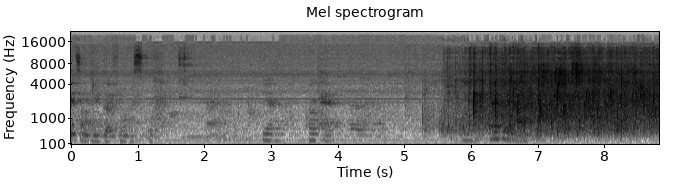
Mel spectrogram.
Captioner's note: applause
